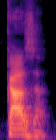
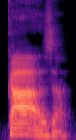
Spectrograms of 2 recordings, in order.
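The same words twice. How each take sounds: First: The first vowel is kept short. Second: The first vowel is held long.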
